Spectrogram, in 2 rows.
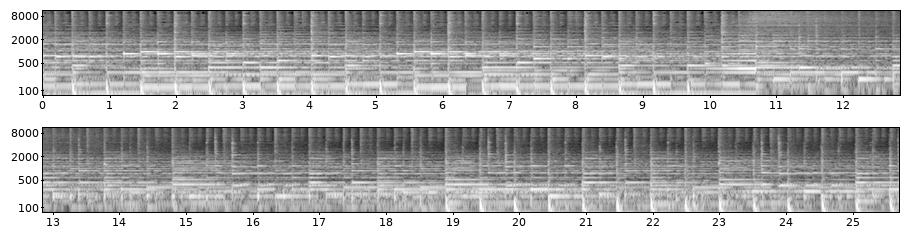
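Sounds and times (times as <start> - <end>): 
happy pop folk acoustic guitar music: 0.0 - 25.6.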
